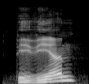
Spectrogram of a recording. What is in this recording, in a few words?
"vivian", spanish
